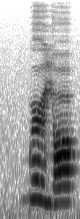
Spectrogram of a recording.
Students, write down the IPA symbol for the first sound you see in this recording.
b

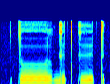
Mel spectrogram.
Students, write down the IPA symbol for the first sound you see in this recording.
t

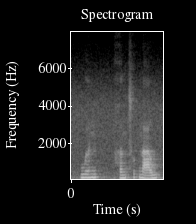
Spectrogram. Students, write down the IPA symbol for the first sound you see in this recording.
w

